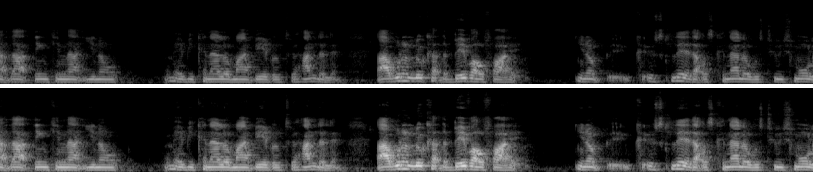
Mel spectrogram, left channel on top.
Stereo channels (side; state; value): left; quieter; 9.3 dB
